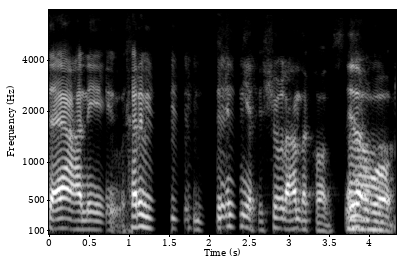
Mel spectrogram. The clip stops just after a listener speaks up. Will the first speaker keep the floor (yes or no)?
no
